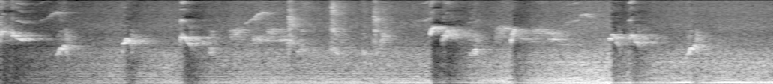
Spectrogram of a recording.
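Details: Singing red-whiskered bulbul, tail fanned and hugging the perch, delivers rapid chirpy whistled notes and short swooping phrases against a loud low engine-like drone that grows toward the end.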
